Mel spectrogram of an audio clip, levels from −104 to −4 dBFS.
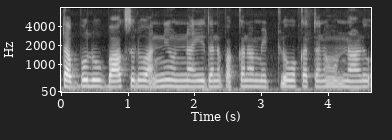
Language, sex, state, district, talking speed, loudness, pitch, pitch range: Telugu, female, Andhra Pradesh, Sri Satya Sai, 115 wpm, -20 LUFS, 210 Hz, 205-215 Hz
